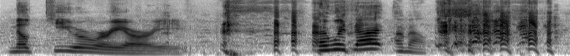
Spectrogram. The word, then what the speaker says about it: Melchiorri: Melchiorri.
